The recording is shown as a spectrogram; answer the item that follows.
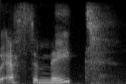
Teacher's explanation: if it's a verb, it's to estimate. So the last syllable is actually stressed.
